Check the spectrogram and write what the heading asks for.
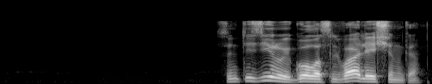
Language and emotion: Russian, neutral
